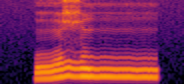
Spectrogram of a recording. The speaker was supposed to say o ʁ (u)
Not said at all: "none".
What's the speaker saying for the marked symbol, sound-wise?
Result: uː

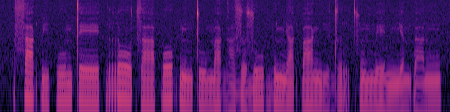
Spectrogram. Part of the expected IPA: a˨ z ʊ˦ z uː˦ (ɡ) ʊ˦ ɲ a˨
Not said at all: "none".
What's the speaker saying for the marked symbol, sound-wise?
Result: b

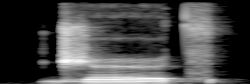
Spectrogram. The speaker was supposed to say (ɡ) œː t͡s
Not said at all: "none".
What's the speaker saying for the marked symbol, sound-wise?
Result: d͡ʒ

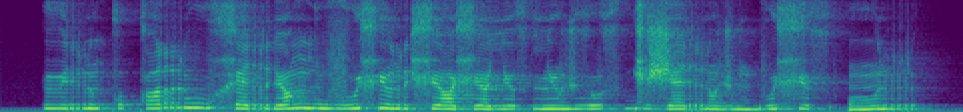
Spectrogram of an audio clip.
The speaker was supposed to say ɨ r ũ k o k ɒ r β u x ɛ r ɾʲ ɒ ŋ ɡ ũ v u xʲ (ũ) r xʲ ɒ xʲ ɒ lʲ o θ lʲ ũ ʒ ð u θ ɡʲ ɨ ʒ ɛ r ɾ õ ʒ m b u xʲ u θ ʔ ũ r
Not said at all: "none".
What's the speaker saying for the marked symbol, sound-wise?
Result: õ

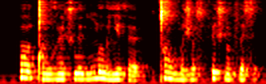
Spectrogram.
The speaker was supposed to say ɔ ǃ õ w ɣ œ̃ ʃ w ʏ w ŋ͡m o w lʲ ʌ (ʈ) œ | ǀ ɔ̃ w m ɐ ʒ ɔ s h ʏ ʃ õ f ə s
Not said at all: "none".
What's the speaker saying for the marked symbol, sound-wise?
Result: θ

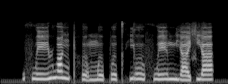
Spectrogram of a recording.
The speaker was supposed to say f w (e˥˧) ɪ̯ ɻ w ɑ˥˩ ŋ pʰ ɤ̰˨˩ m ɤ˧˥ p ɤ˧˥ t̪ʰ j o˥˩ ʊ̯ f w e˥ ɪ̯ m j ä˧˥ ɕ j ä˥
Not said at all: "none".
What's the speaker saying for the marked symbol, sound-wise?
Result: e˧˥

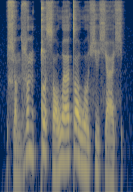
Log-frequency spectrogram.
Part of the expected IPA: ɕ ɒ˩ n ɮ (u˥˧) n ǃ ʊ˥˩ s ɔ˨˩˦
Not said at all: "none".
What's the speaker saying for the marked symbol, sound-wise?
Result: ʊ˥˧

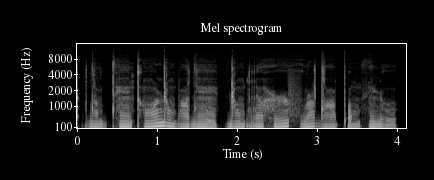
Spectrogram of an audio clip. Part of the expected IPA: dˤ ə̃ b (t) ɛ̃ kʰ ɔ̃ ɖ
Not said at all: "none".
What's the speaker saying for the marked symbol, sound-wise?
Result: t̪ʰ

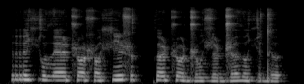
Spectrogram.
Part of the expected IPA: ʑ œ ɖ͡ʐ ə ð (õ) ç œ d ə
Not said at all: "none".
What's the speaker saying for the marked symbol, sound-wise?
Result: o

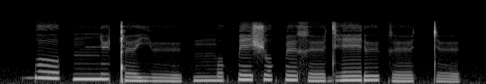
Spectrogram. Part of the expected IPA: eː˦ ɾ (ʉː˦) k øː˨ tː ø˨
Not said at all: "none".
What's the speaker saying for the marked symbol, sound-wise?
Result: ʉː˦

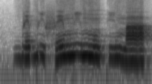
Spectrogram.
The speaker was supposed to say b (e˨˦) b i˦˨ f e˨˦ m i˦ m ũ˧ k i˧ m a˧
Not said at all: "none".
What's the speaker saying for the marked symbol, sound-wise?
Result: e˦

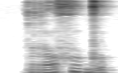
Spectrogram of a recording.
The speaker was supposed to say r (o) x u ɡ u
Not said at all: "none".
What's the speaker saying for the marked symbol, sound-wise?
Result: o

